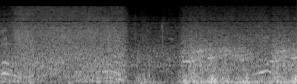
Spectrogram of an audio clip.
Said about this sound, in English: That's the grim warning today after monster waves, one after another, pounded the West Coast.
